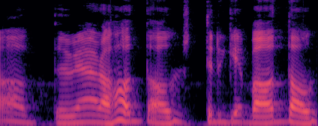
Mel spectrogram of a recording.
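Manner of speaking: put-on high voice, words broken up by crying. Telling an embarrassing story about a game, acting out her past self, retelling own crying. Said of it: "I'm crying like".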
